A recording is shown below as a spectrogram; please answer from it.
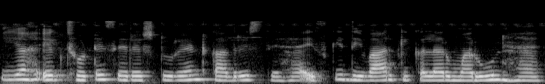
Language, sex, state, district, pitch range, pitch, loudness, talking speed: Hindi, female, Jharkhand, Garhwa, 190-210 Hz, 195 Hz, -15 LUFS, 155 wpm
